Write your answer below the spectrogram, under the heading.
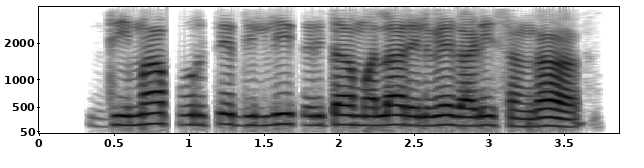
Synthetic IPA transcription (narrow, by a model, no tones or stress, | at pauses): d̪imapuɾt̪ed̪ilːiːkəɾit̪aməlaɾelʋeɡaɽiːsãŋɡa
